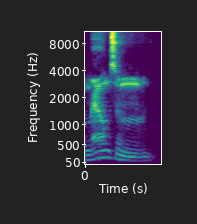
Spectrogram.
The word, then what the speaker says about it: mountain: to the mountain.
